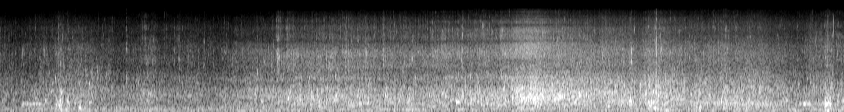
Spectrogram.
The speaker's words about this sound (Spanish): Estoy escribiendo en el jardín, sentada frente al mar y bajo la palmera. De fondo y a la vez muy cercano me acompaña el sonido de las olas y el olor a libertad.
